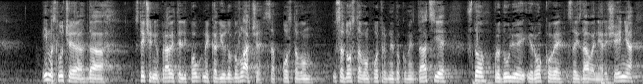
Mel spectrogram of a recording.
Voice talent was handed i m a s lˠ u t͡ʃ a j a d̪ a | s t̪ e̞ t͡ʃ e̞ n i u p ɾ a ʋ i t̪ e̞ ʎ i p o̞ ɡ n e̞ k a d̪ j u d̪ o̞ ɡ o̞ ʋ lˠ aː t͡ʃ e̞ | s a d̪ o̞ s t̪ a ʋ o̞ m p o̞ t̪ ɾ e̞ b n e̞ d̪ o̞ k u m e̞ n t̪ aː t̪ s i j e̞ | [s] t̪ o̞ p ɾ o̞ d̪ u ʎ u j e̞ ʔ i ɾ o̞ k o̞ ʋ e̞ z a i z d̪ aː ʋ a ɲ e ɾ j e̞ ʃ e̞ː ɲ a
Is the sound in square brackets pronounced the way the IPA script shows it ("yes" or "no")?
no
